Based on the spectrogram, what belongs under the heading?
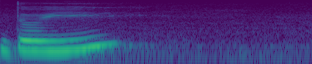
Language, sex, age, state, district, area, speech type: Nepali, female, 60+, Assam, Sonitpur, rural, read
